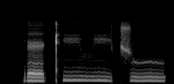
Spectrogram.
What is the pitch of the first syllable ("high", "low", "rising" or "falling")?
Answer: low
